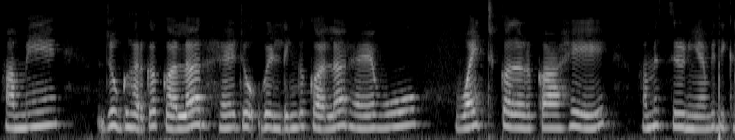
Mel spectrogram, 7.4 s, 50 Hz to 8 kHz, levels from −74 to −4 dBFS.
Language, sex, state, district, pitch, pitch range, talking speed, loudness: Hindi, female, Bihar, Begusarai, 250 Hz, 240-275 Hz, 165 wpm, -31 LUFS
